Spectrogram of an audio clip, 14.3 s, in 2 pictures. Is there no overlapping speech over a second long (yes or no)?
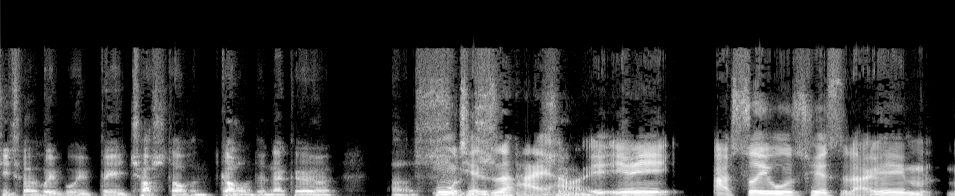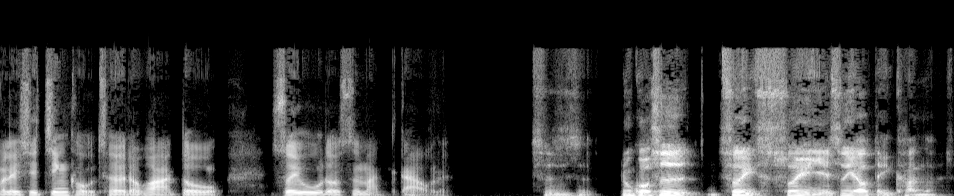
no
